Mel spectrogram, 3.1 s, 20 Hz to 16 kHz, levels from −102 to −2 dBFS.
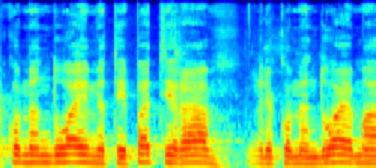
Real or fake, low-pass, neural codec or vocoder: fake; 14.4 kHz; vocoder, 48 kHz, 128 mel bands, Vocos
